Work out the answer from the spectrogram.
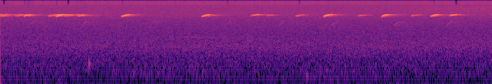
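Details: Tiny high 'zee'-like Goldcrest notes repeated roughly once a second, single or paired, in a lakeside forest with a constant wind hiss.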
